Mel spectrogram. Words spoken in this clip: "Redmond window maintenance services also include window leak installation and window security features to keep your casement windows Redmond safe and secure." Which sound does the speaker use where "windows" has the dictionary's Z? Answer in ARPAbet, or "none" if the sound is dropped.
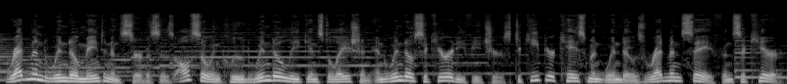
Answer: Z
